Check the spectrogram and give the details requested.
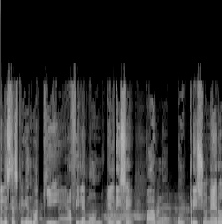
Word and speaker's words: Filemón: la falta de Educación Así que Filemón dijo alguien allá atrás lo cual creo que es la pronunciación correcta Ahora el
